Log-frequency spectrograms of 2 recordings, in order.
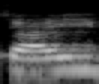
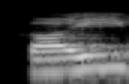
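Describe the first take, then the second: First: The word begins with a ch sound. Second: The word begins with a k sound. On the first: "चाई भी बोल सकते हो" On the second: "काई भी बोल सकते हो सिंबल को"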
